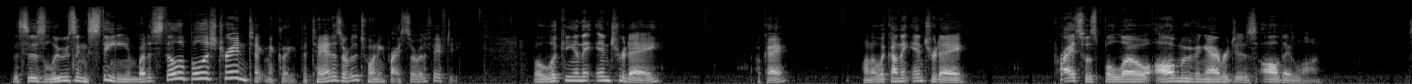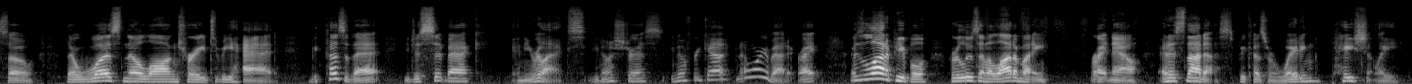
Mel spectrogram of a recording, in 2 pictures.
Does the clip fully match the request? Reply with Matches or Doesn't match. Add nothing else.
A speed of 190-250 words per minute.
Matches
